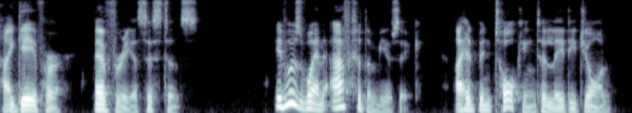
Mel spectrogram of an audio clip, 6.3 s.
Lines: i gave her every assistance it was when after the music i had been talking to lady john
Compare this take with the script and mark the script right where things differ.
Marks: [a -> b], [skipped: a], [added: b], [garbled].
i gave her every assistance it was when after the music i had been talking to lady john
